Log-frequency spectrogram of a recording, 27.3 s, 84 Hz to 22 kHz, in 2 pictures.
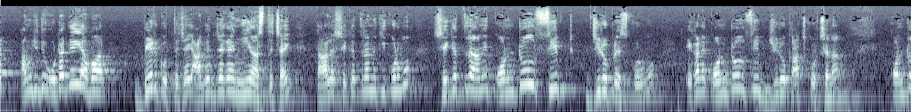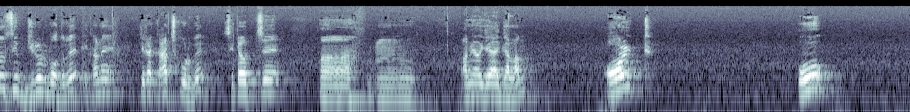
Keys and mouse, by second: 3.6 typing, 7.7 click, 7.7 typing, 8.9 ctrl+shift+0, 18.3 click, 21.3 click, 25.4 o.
